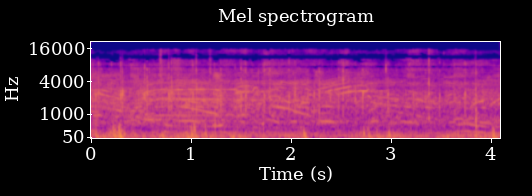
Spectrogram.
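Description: Background chatter of children's voices outdoors, with scattered high-pitched calls over a steady low rumble.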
